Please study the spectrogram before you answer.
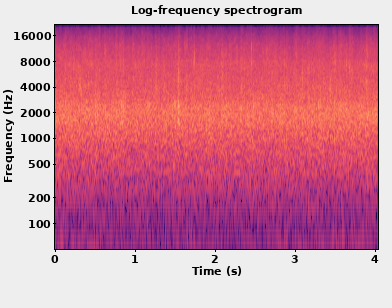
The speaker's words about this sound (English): And the players, well, applauding each other as well they might. And … coming back on stage with ….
